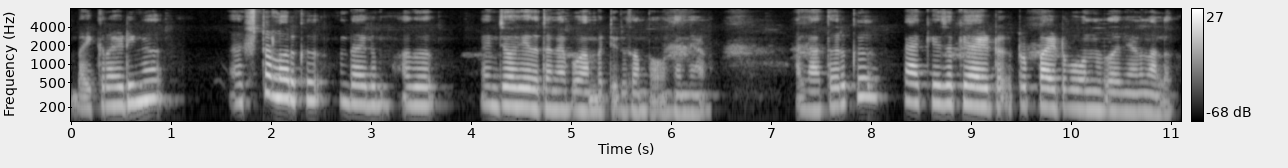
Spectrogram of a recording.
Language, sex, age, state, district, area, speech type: Malayalam, female, 30-45, Kerala, Palakkad, rural, spontaneous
